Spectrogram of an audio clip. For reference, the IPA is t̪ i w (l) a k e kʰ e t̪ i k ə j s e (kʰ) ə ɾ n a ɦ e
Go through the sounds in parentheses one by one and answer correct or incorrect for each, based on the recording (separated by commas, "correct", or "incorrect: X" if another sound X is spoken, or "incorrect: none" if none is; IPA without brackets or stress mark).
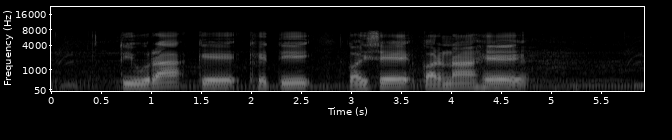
incorrect: ɾ, incorrect: k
